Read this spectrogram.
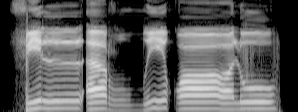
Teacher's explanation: Ro-nya tebal, a-nya tipis. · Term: Ro tebal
